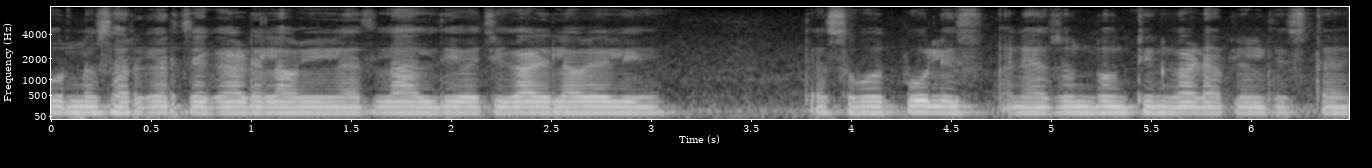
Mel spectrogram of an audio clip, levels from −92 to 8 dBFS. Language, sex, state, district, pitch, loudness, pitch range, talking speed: Marathi, male, Maharashtra, Aurangabad, 115 Hz, -16 LUFS, 110-115 Hz, 155 wpm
